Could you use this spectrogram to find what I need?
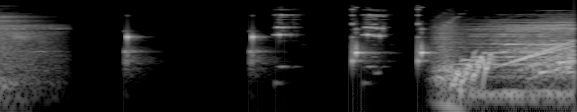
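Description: Soft game menu clicks sound.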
